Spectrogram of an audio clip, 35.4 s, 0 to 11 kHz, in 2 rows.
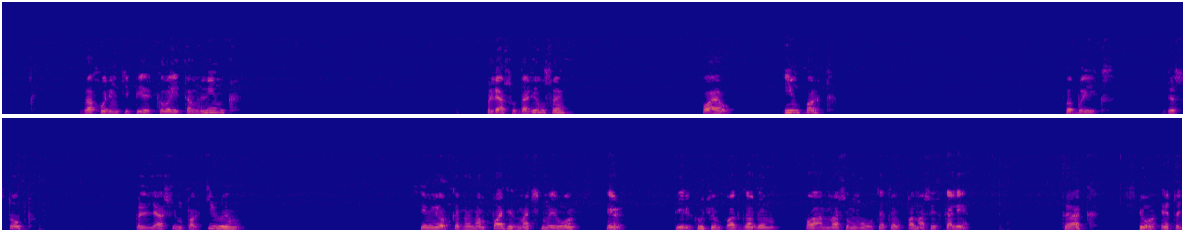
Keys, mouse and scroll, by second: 10.4-16.1 drag, 24.3 KP_7, 26.9 r, 29.8 click, 30.3 middle click, 31.8-32.6 middle drag, 34.0-34.5 middle drag, 35.2 space.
